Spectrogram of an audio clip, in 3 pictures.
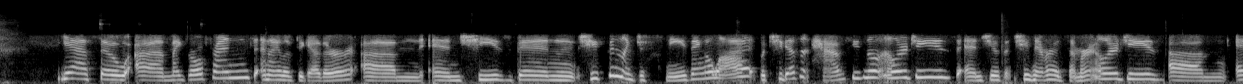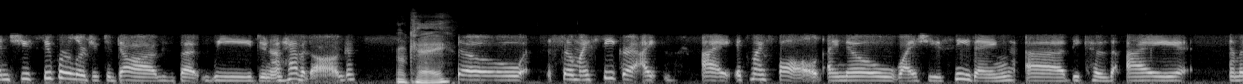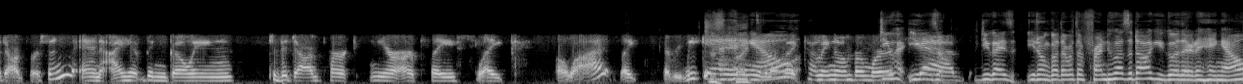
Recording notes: The woman on the phone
